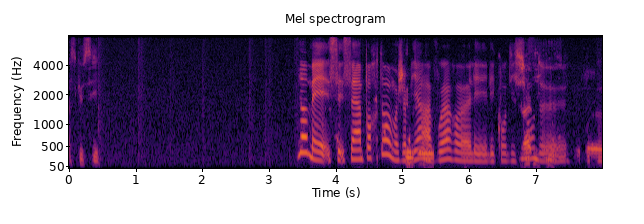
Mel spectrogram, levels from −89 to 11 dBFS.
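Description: From 4.47 to 6.95 s the speech sinks and breaks into pieces for about two seconds in total, falling by roughly 25 dB at its deepest. This is speech suppressed in double talk, likely from an echo canceller that could not tell the near talker from loudspeaker echo while both sides spoke, so it attenuated everything. On a waveform the envelope collapses in patches. A spectrogram shows the harmonics thinning and fading in blocks, with the upper bands vanishing first below the 8 kHz ceiling of the band-limited audio.

At 6.97–7.07 s and again at 7.23–7.38 s, faint scraps of an echo leak come through. They are delayed copies of the speech arriving 373 ms late at around 20 dB below it, likely because the far side's loudspeaker echo was not fully cancelled. They look like weak, smeared duplicates of earlier spectrogram patterns, shifted about a third of a second later.

The suppression returns from 7.54 to 7.92 s, lasting about 0.4 s and dipping by about 20 dB.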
